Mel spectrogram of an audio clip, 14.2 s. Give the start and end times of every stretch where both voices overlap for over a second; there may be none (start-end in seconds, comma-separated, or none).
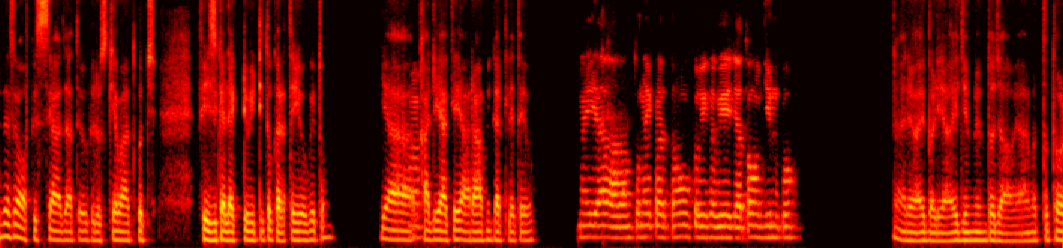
none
